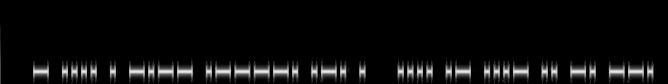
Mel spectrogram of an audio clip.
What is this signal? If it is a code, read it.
Morse code, heard as a keyed tone, about 25 wpm, 600 Hz. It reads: THEY'RE HAVING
